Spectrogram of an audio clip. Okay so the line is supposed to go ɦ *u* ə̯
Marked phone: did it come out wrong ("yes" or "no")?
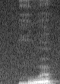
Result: no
